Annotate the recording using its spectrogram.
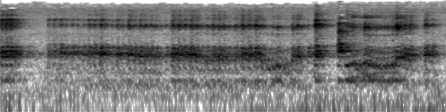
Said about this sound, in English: Was that a kookaburra? Australian laughing bird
